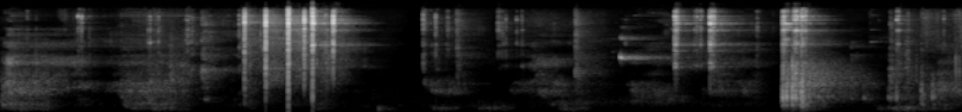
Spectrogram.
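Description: Quiet room with rustling, then a run of sharp metallic clicks and taps: a slap hammer pulling out a joint dilator.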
